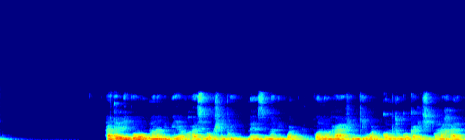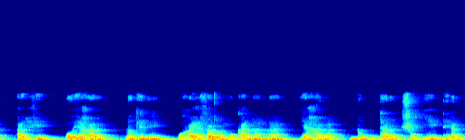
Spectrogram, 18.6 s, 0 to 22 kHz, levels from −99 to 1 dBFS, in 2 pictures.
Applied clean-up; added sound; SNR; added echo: none; none; none; reverberation time 1.2 s.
